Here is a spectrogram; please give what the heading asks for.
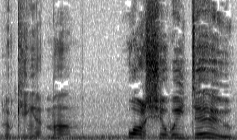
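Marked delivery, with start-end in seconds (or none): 1.3-2.3 rising alarm in the voice; higher, anxious plea; worried question. A narrator's reading. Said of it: "asked Grandpa".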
